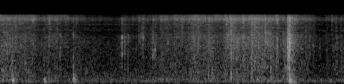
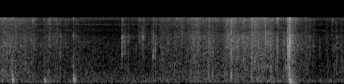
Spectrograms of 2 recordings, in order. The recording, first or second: second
